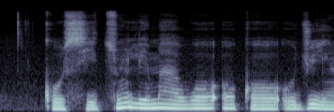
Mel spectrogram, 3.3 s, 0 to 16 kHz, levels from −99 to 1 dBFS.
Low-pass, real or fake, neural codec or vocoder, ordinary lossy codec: 10.8 kHz; real; none; none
